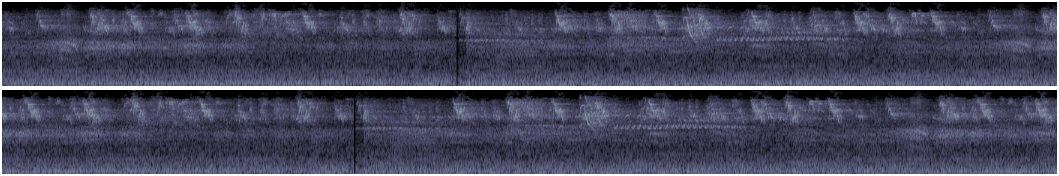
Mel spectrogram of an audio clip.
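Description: Birds chirping: a busy, continuous chorus of quick high chirps, with a lower warbling trill breaking in every few seconds, over a faint steady low hum.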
